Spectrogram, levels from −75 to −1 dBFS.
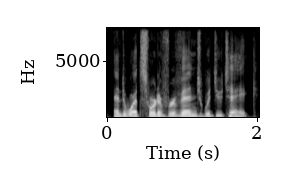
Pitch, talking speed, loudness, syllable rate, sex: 150 Hz, 235 wpm, -18 LUFS, 5.4 syllables/s, male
